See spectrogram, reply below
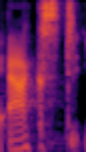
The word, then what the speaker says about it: ask: I asked you a question, like A-X-E-D. And the number of people that mispronounce the word ask by saying axe, like they swap the S and the K around, it honestly just blows my mind.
